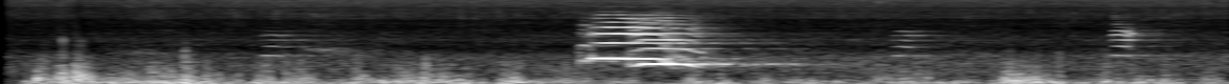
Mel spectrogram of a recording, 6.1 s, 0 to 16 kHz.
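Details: Common crane in spring, 24 March 2018, Vainode, Latvia, giving a few loud, brassy trumpeting notes, the strongest a rolling, slightly falling call, with fainter replies, over a steady low wind-like rumble.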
